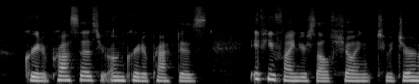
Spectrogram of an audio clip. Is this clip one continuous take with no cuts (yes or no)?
yes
